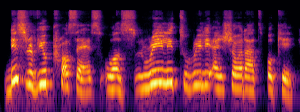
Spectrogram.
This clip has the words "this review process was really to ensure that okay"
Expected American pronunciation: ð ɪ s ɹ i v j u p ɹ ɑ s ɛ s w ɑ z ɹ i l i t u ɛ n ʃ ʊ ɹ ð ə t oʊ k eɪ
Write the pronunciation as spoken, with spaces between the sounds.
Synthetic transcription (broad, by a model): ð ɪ s ɹ i v j u p ɹ ɑ s ɛ s w ɑ z ɹ i l i t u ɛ n ʃ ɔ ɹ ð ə t oʊ k eɪ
